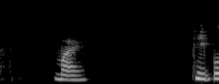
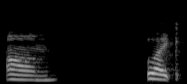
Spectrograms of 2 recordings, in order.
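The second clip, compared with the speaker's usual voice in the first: ordinary talk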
